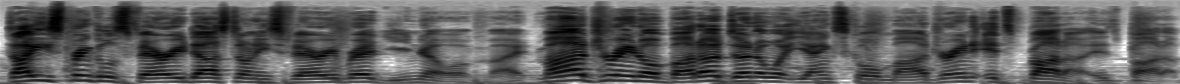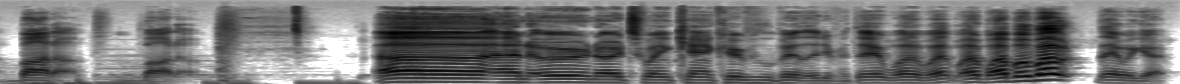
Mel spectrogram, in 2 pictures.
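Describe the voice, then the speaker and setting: A man's voice: fairly high pitch, sing-song, fairly quick, a bit bright, soft background music. A young man, hosting a casual livestream and bluntly arguing with chatters he reads out. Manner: heated, blunt, calls chatters trolls. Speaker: livestream host reading chat.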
